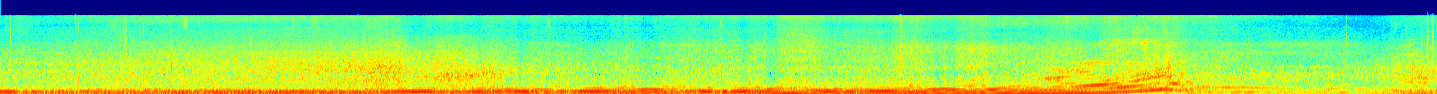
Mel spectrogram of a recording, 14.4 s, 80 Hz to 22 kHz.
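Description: Lamborghini Murciélago's V12 idling, then revving in short rises and falls as it pulls away, and finally accelerating with one long rising rev that drops away about twelve seconds in.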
